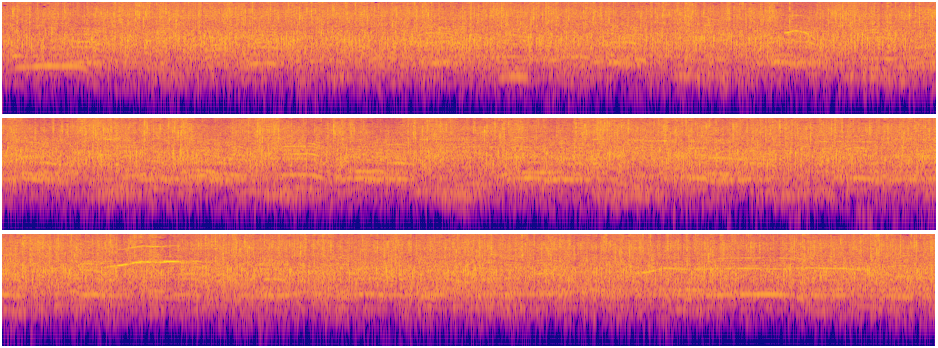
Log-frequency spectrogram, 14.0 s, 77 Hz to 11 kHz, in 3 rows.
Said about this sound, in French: Novembre 2015, comme après l'attentat contre les dessinateurs de Charlie Hebdo, la foule applaudissait les policiers, les forces de l'ordre en général.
